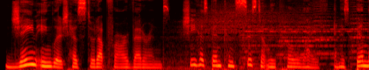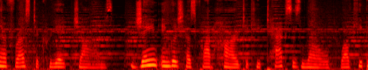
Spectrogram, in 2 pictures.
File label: Political, en-GB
